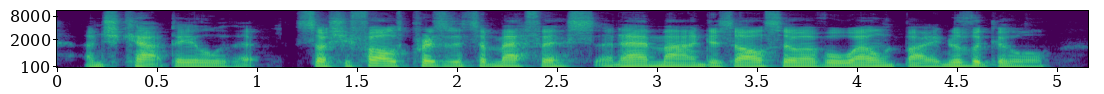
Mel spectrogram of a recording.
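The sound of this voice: Quiet background behind an unforced reading voice, intonation fairly even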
